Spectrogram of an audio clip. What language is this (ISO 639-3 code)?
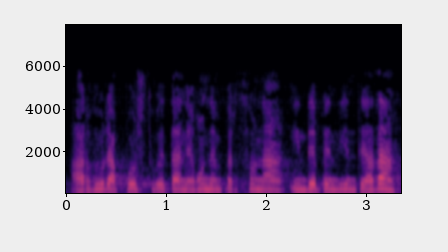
eus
